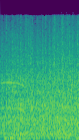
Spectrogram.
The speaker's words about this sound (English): An explosion ripped through Beirut's port. People in Lebanon's capital had earlier spotted a large fire at the port, billowing dark smoke into the air. There were reports that a warehouse containing fireworks had caught fire.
